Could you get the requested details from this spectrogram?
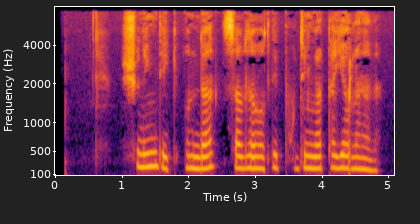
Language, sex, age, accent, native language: Uzbek, female, 18-24, Farg'ona, Uzbek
